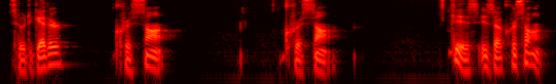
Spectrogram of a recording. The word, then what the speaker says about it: croissant: that's French in English American English we say croissant croissant the first vowel is a short sound uh CR CR CR CR CR CR CR the second syllable is a like hot and stop so together CA croissant croissant is the American pronunciation of this word we see with the NT at the end the t is a stop T we don't say croissant we put the tongue up and stop the air for that t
